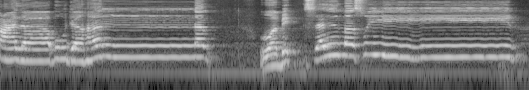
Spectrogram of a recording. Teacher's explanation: نون مشدد میں ہمیشہ غنہ ہوتا ہے تو یہاں پر ہم غنہ آنے کر کے پڑھیں گے۔ حمزہ ساکن ہے جس کو جھٹکا دے کر پڑھیں گے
